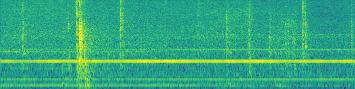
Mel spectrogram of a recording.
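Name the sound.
printer printing a copy of a booklet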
